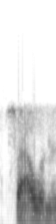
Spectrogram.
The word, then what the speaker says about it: Samhain: Now, that is spelled Samhain, but it's pronounced Samhain. It's a Gaelic word, it's a foreign word, so the M and the H are silent, and it comes out sounding Samhain.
